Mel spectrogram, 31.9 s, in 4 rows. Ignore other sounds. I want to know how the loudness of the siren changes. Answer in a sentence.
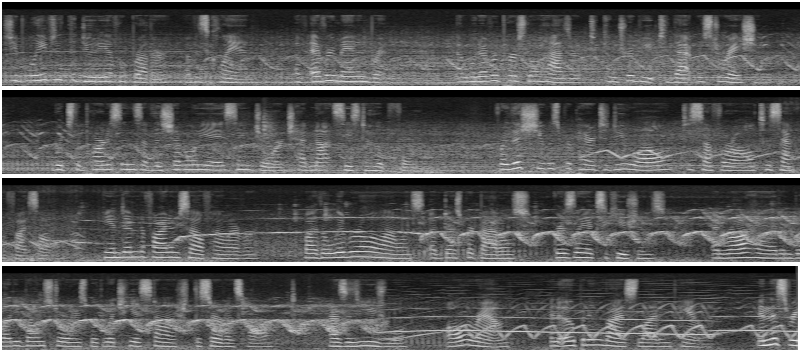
The loudness of the siren goes up.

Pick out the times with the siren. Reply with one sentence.
You can hear the siren from 0.0 to 31.8 s.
